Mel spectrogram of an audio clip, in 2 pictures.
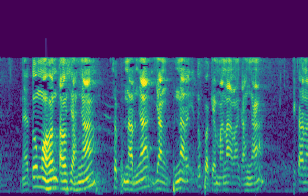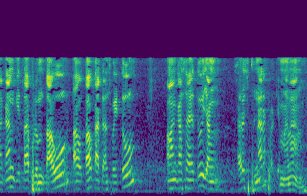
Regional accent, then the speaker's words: Lubuklinggau, South Sumatra, Indonesia; Kami dari Sumatera, Lubuk Linggo, Sumatera Selatan, Musirawas, kelompok Pedang.

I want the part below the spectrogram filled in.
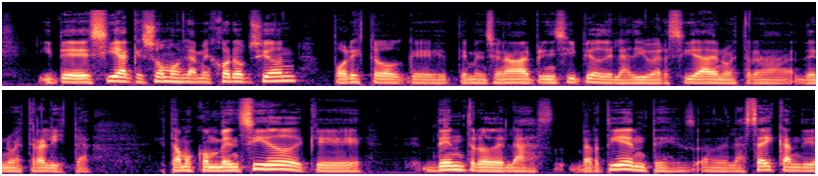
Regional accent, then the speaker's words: Santa Rosa, La Pampa, Argentina; Somos vecinos de Santa Rosa, nacidos y criados en Santa Rosa, que creemos en que la situación de Santa Rosa puede estar mejor

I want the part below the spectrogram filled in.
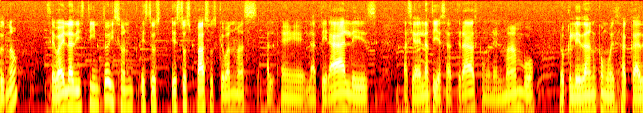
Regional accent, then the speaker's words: Mexico; Particularmente como que tenemos igual como esa maña en México, ¿no?

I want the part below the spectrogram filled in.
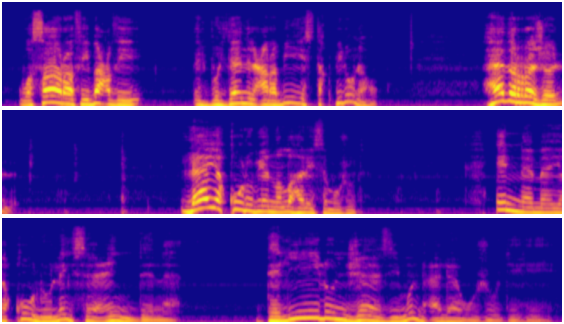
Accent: Tunisia; أحد الدعاة المعروفين عندنا في تونس

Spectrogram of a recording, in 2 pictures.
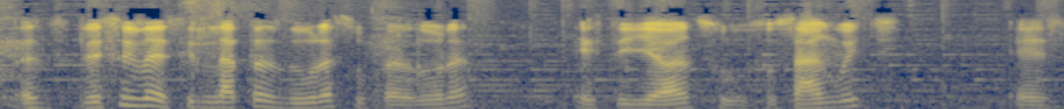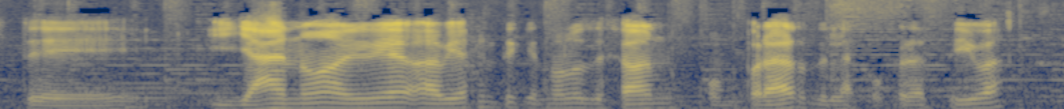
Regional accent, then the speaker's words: Monterrey, Nuevo León, Mexico; Sí, pues soy de Monterrey.

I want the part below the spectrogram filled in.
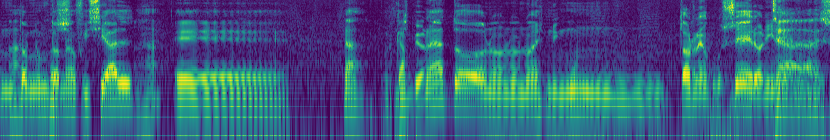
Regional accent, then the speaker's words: Buenos Aires, Argentina; para mí de que vengo de Buenos Aires, empezar un partido a las 9:30, 10, ya es tarde

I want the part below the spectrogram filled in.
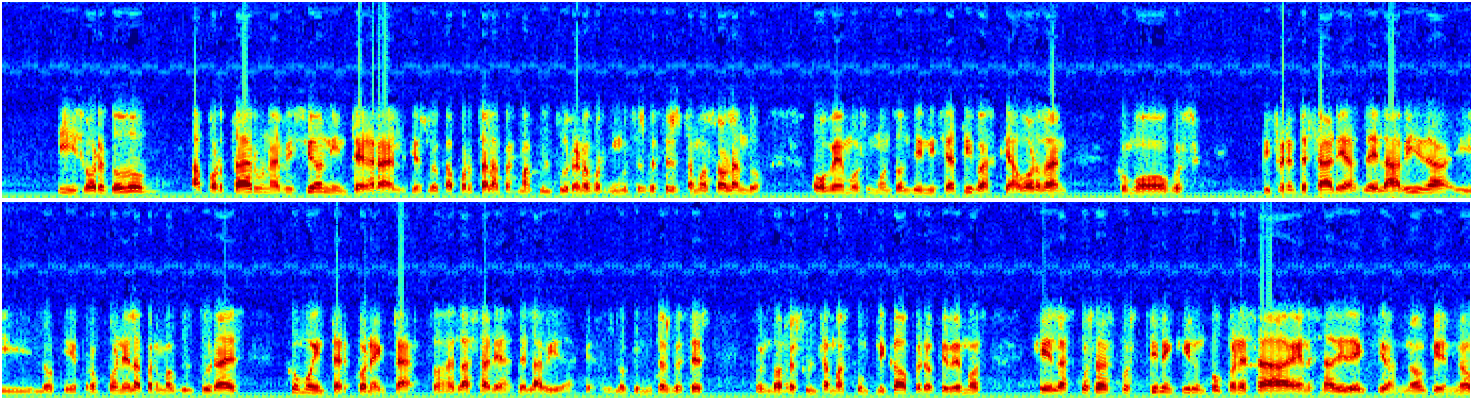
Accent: Vitoria-Gasteiz, Basque Country, Spain; nosotros venimos de Vitoria-Gasteiz

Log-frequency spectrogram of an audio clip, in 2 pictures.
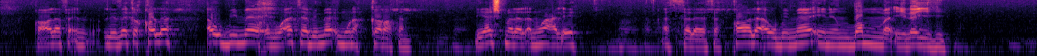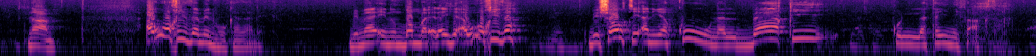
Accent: Egypt; كان يوجد عندنا في مصر قديما

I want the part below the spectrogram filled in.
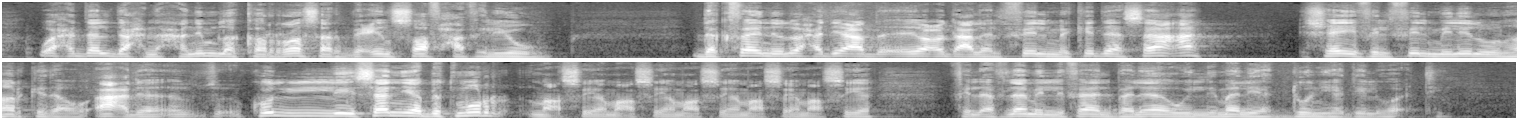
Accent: Egypt; اصل الناس اتعودت عندنا في مصر كده

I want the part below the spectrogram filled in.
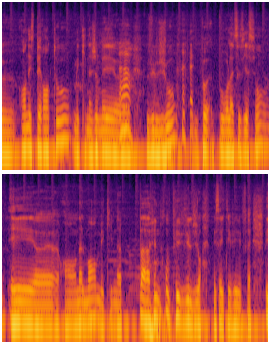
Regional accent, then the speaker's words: Brittany, France; c'était à Saint-Malo, puisque je suis breton, et c'est à côté de chez moi.

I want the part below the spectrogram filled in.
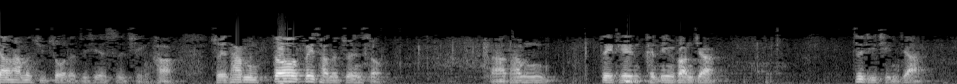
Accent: Taiwan; 像我是从台湾来的

